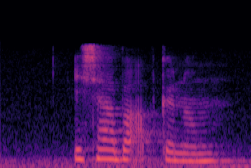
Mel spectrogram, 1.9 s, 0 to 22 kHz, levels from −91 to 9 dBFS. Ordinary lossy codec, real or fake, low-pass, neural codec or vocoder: none; real; 7.2 kHz; none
